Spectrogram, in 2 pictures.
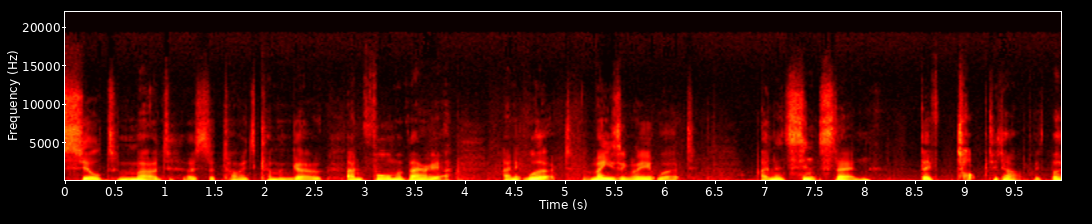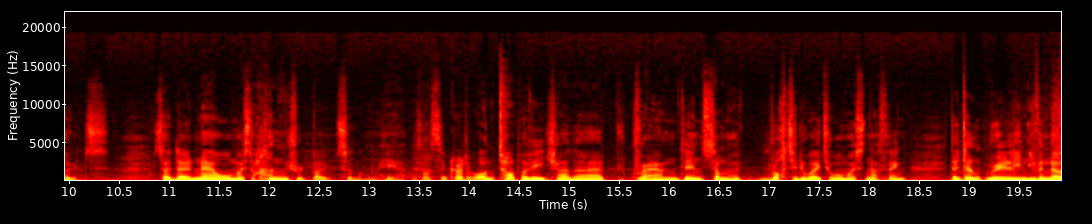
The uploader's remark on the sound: Takes a walk among the river. Explore a desolate graveyard of ships on the River Severn.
